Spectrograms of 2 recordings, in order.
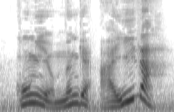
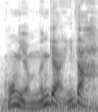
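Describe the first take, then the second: First: It is said in a Gyeongsang regional accent. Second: It is said in a plain standard accent. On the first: "경상도 말투" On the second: "가 아니고"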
